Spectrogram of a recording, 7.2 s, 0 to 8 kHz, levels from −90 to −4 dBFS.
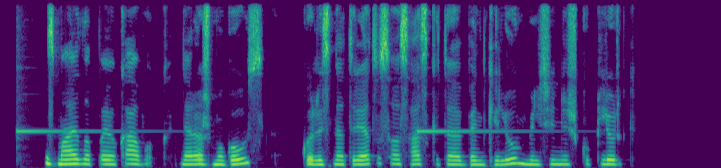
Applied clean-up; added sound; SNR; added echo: none; Glockenspiel; 19 dB; none.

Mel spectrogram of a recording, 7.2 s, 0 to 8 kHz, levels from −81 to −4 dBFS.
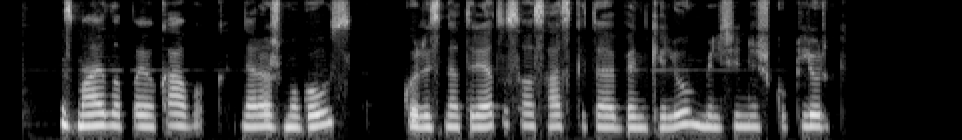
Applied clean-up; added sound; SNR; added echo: neural separator model SepFormer DNS4.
